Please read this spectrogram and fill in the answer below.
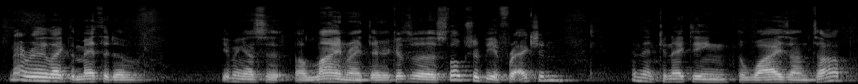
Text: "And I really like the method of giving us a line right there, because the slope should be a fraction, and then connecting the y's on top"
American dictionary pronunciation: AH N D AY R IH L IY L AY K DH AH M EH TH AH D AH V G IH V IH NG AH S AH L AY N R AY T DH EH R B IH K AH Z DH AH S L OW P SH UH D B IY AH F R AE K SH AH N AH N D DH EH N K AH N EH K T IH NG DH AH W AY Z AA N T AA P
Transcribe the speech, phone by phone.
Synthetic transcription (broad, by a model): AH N AY R IH L IY L AY K DH AH M EH TH AH D AH V G IH V IH NG AH S AH L AY N R AY T DH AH R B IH K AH Z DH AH S L OW P SH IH D B IY AH F R AE K SH AH N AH N DH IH N K AH N EH K T IH NG DH AH W AY Z N T AA P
